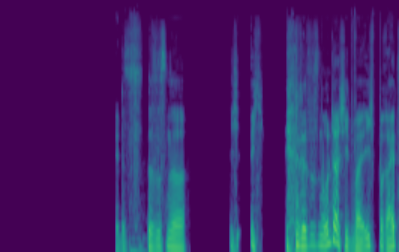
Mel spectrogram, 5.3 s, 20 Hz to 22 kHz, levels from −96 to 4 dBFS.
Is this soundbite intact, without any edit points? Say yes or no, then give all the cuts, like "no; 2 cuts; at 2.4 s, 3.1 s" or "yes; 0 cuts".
yes; 0 cuts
